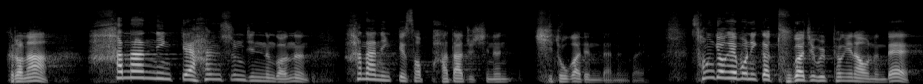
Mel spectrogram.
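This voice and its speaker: A man's voice: a little high, bright, forceful tone. A man preaching a Sunday sermon as pastor, asking the congregation rhetorical questions and pressing his points with emphasis.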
